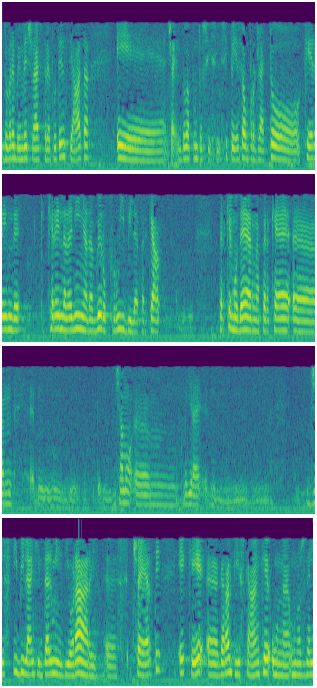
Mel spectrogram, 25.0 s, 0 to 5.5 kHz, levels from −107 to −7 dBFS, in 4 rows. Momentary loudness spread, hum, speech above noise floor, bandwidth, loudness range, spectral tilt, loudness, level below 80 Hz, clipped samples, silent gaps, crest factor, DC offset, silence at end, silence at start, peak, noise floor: 20 LU; none; 22 dB; 4.1 kHz; 10 LU; -10 dB/octave; -21 LUFS; -52 dBFS; under 0.1%; none; 22 dB; 0.5%; 0 s; 0 s; 0 dBFS; -43 dBFS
